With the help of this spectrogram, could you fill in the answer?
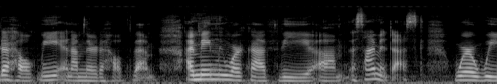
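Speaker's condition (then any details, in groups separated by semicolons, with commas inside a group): No condition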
